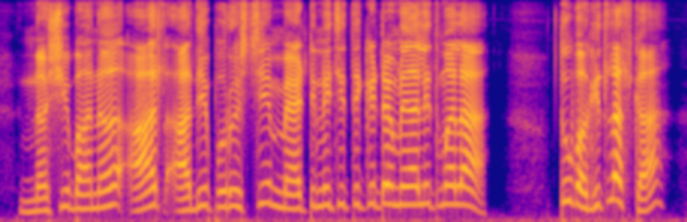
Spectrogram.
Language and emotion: Marathi, happy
